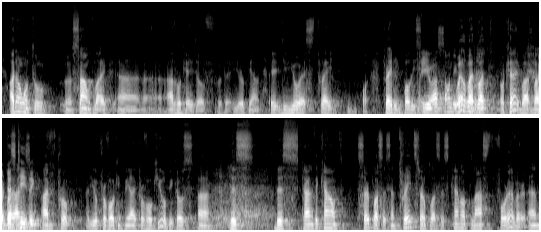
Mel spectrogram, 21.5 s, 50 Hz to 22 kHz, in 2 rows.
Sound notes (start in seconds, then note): 9.0 laughs; 14.8 audience laughs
